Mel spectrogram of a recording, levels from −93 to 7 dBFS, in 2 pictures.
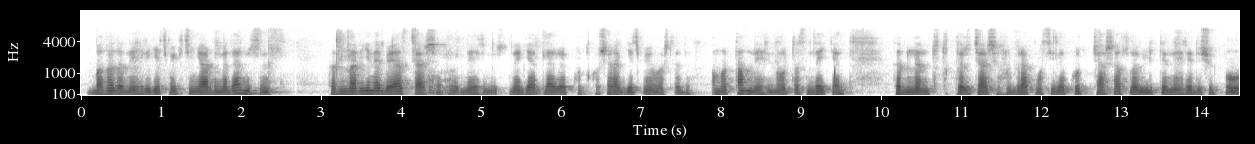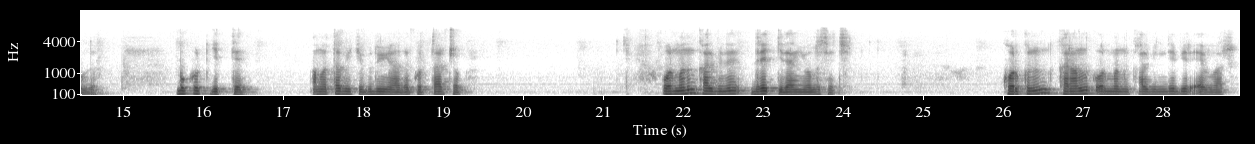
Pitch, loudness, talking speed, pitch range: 105 Hz, -29 LUFS, 120 wpm, 100-110 Hz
